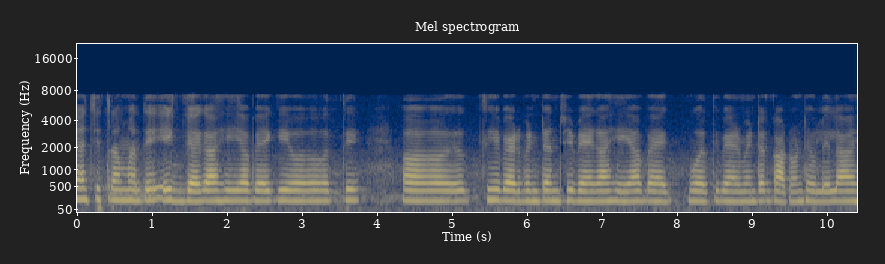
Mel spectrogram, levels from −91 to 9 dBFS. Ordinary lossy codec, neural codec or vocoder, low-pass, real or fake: AAC, 48 kbps; none; 7.2 kHz; real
